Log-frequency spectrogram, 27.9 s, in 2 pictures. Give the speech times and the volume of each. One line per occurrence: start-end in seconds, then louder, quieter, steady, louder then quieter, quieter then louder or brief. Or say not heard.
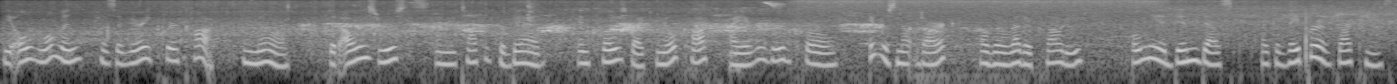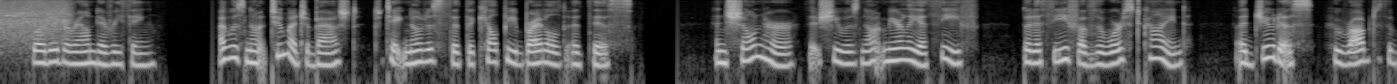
0.0-27.9 steady.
